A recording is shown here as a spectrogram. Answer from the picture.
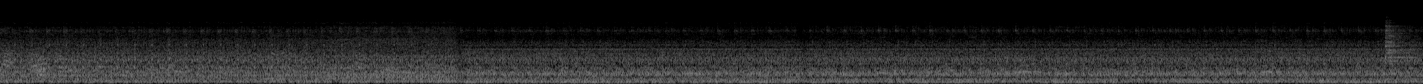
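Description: A tow truck's engine idling steadily, with the sound shifting slightly about four and a half seconds in.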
